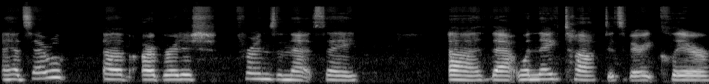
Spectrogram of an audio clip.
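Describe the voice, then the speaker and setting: A woman with a Southern US accent speaks at a fairly slow pace in a fairly high pitch. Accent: Southern US twang. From US South. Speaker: paranormal investigator. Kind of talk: casual chat. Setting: live stream video call.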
